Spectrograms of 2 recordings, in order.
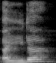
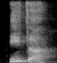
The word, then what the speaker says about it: Ida: Am I pronouncing that right, Heidi? Ida? Ita. Ita.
